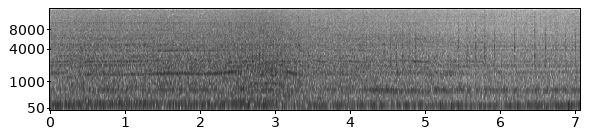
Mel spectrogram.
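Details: Ford Ranger running: fast, fairly even light tick about three to four per second over the engine hum; cause not yet pinned down.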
